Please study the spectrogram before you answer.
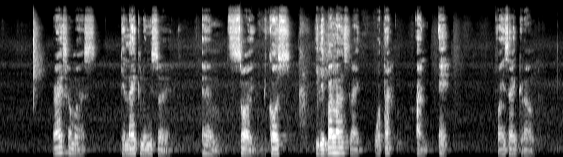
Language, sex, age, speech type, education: Nigerian Pidgin, female, 15-29, spontaneous, tertiary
